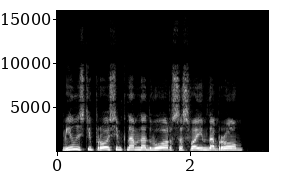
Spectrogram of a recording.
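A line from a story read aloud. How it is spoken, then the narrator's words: Sung in strange thin voice. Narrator (Russian): хозяйка каким-то не своим тонким голосом пропела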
